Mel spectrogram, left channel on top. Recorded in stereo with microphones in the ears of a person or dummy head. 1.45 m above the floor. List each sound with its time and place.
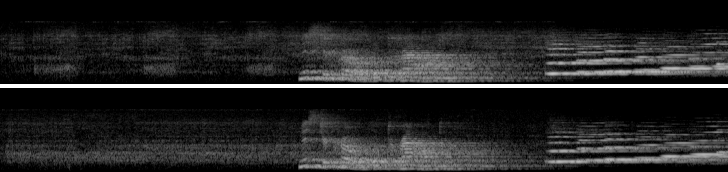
3.0 s a woman speaking: 40° right (ahead or behind), 0.9 m
5.5 s a flute: 25° left (ahead or behind), 2 m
